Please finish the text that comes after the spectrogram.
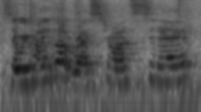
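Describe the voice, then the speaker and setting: A woman's voice: sits high, brisk. A woman teacher politely playing a restaurant customer for a lesson. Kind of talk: role-play as customer. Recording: echoey room, distant mic, noise.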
